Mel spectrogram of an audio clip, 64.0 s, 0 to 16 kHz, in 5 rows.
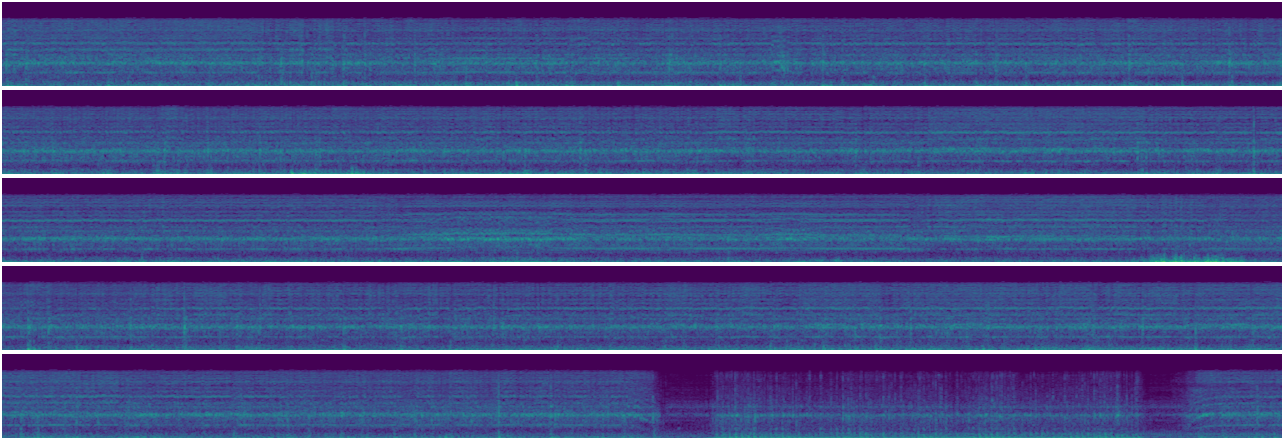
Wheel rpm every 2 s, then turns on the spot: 160, 160, 160, 160, 160, 160, 160, 160, 160, 160, 160, 150, 150, 150, 150, 160, 160, 150, 160, 160, 150, 150, 160, 150, 150, 150, 150, 160, 140, 30, 40, 50.
58-62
